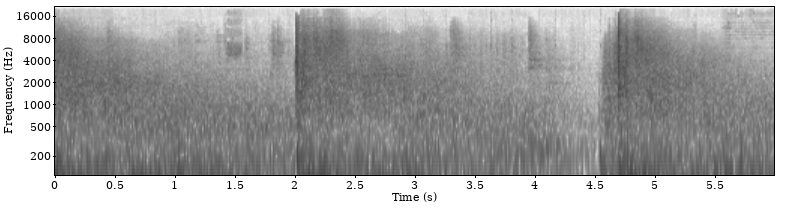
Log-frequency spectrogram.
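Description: Bogatyr Tier 3 Russian cruiser guns firing in World of Warships, two loud booming salvos a couple of seconds apart, each a sharp blast trailing into rumbling decay over a steady background roar.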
